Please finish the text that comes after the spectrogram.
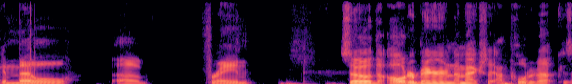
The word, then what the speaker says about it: Aldebaran: Man, I don't even know how to pronounce it. Aldebaran or Aldebaran? Aldebaran.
